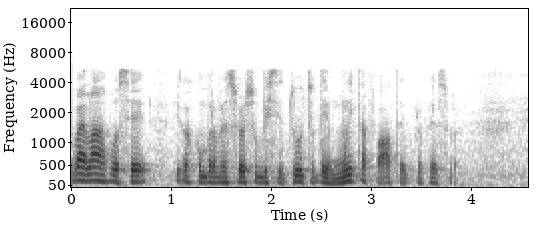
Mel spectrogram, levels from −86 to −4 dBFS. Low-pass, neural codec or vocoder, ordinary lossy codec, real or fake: 5.4 kHz; none; none; real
